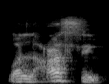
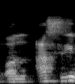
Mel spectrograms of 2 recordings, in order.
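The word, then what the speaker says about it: وَالْعَصْرِ: বিশুদ্ধ পাঠ হচ্ছে ওয়াল আসরি, এখানে আইন গলা চেপে আদায় করতে হবে। কিন্তু যদি এখানে আমি গলা চেপে আদায় না করে আমি যদি অল আসরি বলি, তাহলে এখানে আইনের স্থলে হামজার উচ্চারণ বা আলিফের উচ্চারণ হয়ে যাবে। এই ক্ষেত্রে মানে এক হরফের স্থলে অন্য হরফ পড়ায় অর্থের পরিবর্তনে তেলাওয়াত অশুদ্ধ হয়ে নামাজ বাতিল হয়ে যাবে।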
